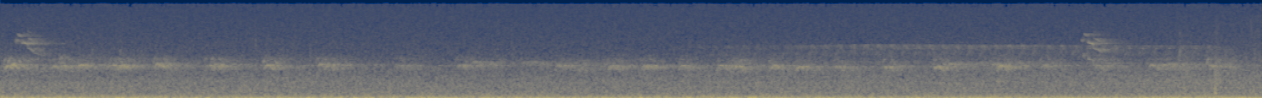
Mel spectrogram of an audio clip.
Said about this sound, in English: We got two flickers and an American crow, or several American crows actually.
